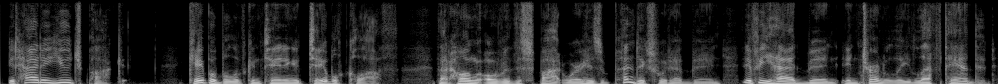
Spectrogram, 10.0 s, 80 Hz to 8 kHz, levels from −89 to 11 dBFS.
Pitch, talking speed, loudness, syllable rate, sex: 135 Hz, 160 wpm, -19 LUFS, 5.0 syllables/s, male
